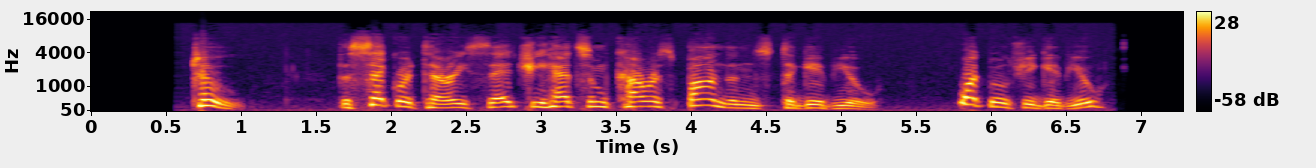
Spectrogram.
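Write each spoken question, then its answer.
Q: What will she give you?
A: Some correspondence (letters)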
